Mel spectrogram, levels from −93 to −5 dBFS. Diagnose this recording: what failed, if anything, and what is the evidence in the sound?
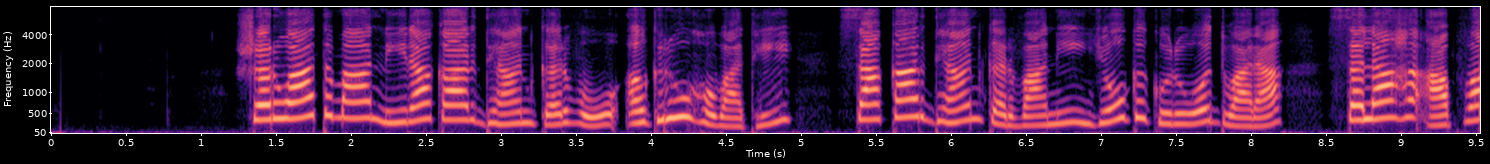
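Clock drift between sender and receiver, at the jitter buffer. The sender's clock runs about 2% slow, so the buffer keeps draining. Throughout the clip, small timing hiccups recur at uneven intervals over G.722 audio with nothing above 8 kHz.

Repeated timing corrections run from 0.00 to 9.24 s as the receiver repeats short pieces to refill the buffer. The net effect is playback at 98% speed, adding about 150 ms overall. It is heard, if at all, as slight stumbles and an unsteady tempo, always stretching.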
